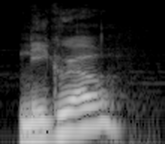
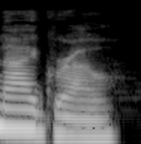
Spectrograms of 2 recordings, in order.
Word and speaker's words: Nigro: Produced by Dan Negro. Niggro, sorry. Uh, Negro setting a trap for me here. How to pronounce uh let's see Dan Nigro. Nigro. All right. That's what I'm going with.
